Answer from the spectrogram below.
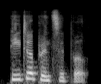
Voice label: "Peter Principle", Indian; Dictionary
